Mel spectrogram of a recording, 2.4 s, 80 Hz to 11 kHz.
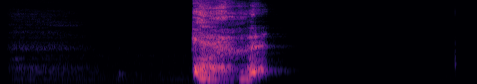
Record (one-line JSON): {"cough_length": "2.4 s", "cough_amplitude": 31348, "cough_signal_mean_std_ratio": 0.28, "survey_phase": "beta (2021-08-13 to 2022-03-07)", "age": "45-64", "gender": "Female", "wearing_mask": "No", "symptom_none": true, "smoker_status": "Never smoked", "respiratory_condition_asthma": false, "respiratory_condition_other": false, "recruitment_source": "REACT", "submission_delay": "2 days", "covid_test_result": "Negative", "covid_test_method": "RT-qPCR", "influenza_a_test_result": "Negative", "influenza_b_test_result": "Negative"}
